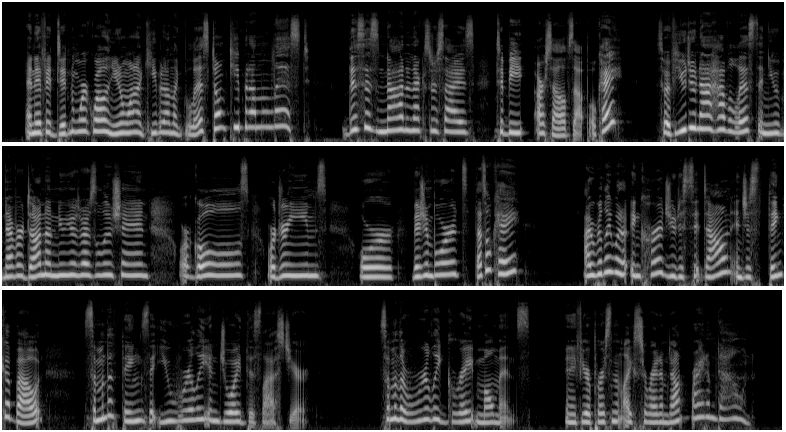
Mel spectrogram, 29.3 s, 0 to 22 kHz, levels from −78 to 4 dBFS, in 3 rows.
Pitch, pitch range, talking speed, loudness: 300 Hz, 270-330 Hz, 205 wpm, -23 LUFS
